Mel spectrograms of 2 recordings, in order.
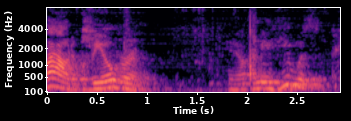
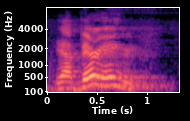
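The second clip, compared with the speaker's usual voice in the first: very angry; 2 semitones higher, 6 dB louder than usual. Shown as a demonstration. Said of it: "Kids, show me very angry face".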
